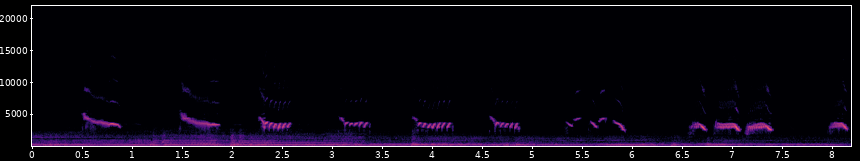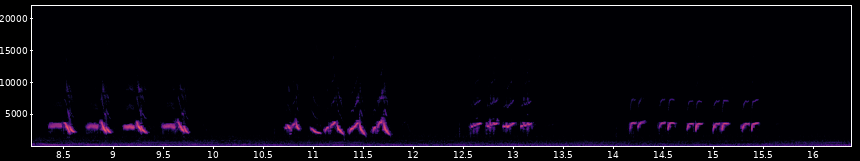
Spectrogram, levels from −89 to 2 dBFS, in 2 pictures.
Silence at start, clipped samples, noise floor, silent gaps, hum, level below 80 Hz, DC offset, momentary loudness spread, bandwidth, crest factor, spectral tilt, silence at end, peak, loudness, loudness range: 0 s; under 0.1%; -71 dBFS; none; none; -74 dBFS; under 0.1%; 17 LU; 14.5 kHz; 22 dB; -3 dB/octave; 0.05 s; -24 dBFS; -41 LUFS; 9 LU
